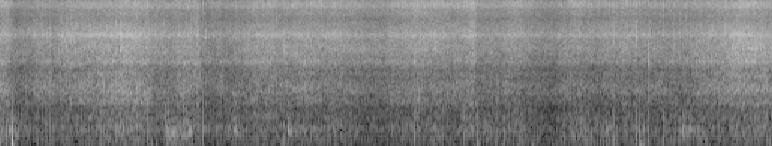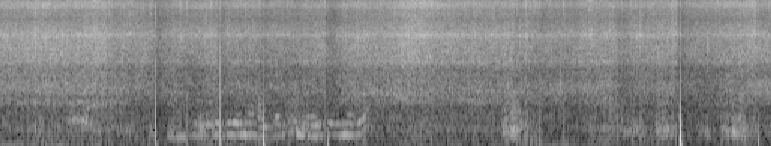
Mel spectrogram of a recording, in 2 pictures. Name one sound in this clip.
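Chicken pieces sizzle and hiss in a hot pan.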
